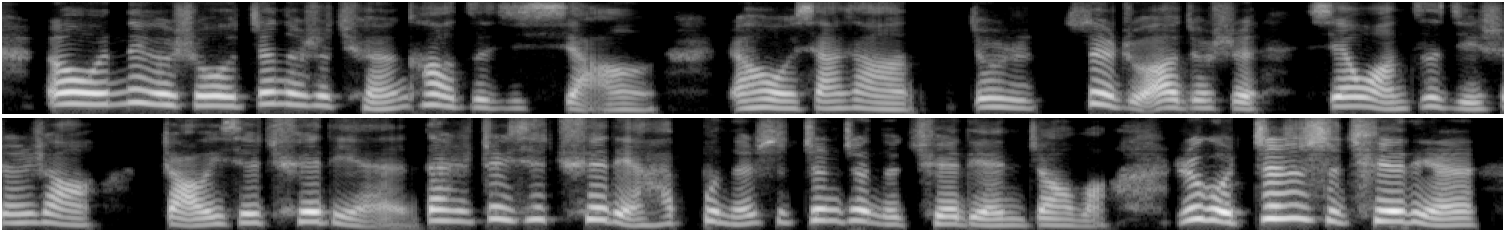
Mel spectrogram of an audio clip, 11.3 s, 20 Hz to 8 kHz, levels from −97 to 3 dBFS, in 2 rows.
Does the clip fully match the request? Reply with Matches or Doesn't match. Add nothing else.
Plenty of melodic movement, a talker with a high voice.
Matches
